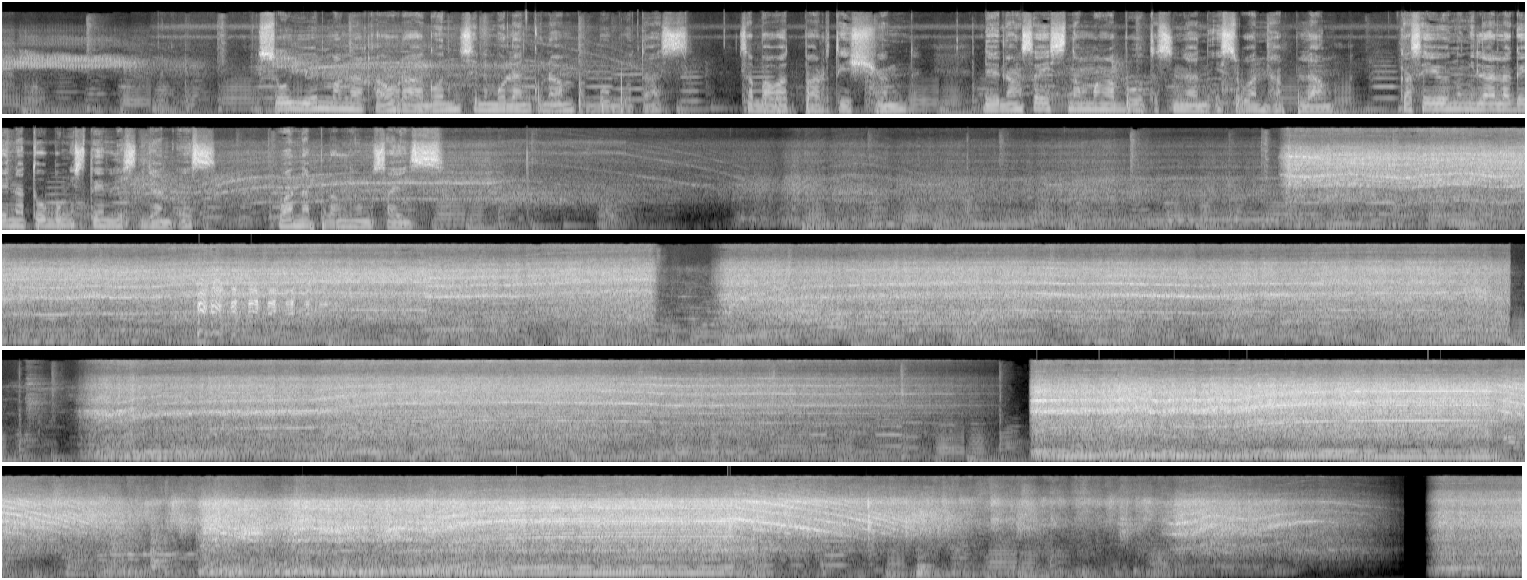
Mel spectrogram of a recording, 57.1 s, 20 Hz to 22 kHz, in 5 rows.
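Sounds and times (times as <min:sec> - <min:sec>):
cordless drill boring wood: 0:00.0 - 0:04.8, 0:12.1 - 0:34.2, 0:34.8 - 0:53.0, 0:54.4 - 0:57.0
music playing: 0:00.0 - 0:15.6, 0:24.1 - 0:26.7.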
